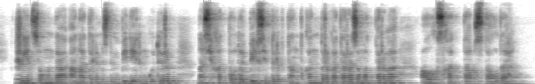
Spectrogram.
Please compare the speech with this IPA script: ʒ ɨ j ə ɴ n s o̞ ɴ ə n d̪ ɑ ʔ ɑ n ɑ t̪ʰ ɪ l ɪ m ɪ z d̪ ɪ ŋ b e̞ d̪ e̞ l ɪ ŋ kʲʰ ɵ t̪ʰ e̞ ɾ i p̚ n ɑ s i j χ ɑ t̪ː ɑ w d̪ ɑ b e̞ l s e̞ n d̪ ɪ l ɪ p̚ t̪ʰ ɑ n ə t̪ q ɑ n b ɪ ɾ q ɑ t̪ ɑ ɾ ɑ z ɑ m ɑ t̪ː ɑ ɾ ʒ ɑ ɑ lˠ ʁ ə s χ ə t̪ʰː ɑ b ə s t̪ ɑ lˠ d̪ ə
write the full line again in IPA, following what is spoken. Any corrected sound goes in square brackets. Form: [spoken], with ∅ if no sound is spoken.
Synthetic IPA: ʒ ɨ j ə [∅] n s o̞ ɴ ə n d̪ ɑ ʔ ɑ n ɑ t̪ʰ ɪ l ɪ m ɪ z d̪ ɪ ŋ b e̞ d̪ e̞ l ɪ ŋ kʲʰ ɵ [t̪] e̞ ɾ [ɪ] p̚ n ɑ s i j χ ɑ t̪ː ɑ w d̪ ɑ b e̞ l s e̞ n d̪ ɪ l ɪ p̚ t̪ʰ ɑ n ə t̪ q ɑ n b ɪ ɾ q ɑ t̪ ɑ ɾ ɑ z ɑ m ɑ t̪ː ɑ ɾ [ʁ] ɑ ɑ lˠ ʁ ə s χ [ɑ] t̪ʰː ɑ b ə s t̪ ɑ lˠ d̪ ə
